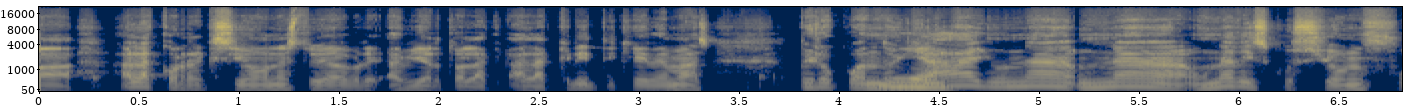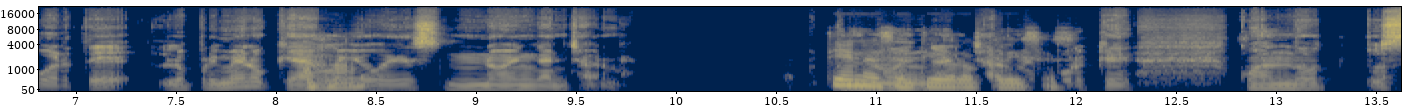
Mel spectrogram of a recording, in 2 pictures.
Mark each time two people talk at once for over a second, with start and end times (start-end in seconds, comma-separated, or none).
10.8-12.0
